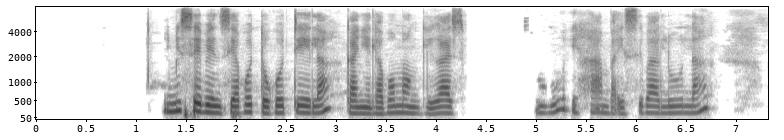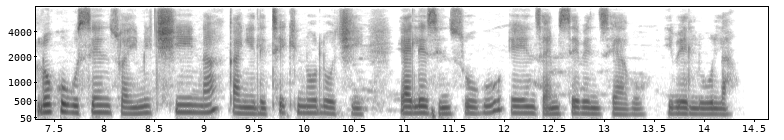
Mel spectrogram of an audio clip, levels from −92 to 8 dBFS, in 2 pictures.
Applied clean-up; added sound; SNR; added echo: none; none; none; none.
